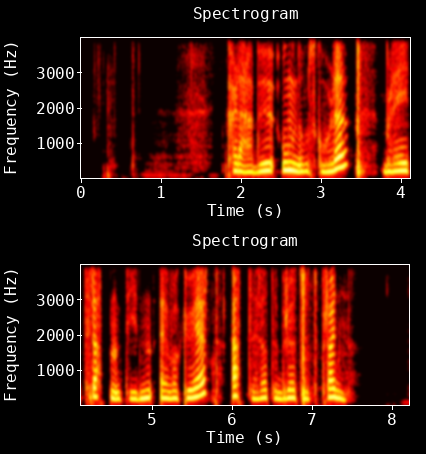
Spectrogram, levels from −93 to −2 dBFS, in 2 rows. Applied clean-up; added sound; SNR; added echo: classical method Wiener filter.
